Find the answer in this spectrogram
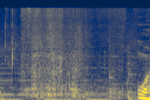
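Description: Blue plastic bag packed with fish and ice crinkling and rustling as it is lifted out of a styrofoam box, over background music.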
